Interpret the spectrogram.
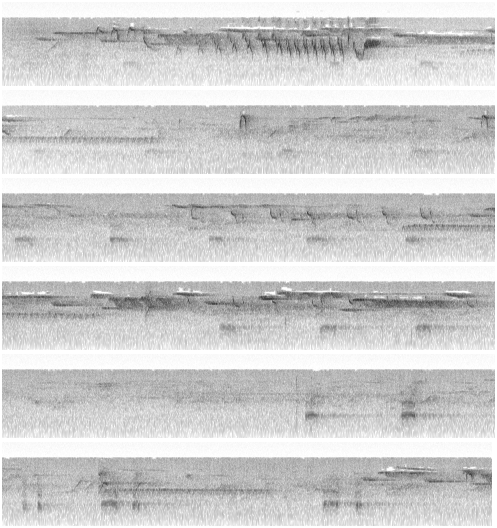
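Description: Several birds chirping and calling over one another, with rapid trills, short whistled notes and chirps. The loudest is a fast rattling trill about three seconds in.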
